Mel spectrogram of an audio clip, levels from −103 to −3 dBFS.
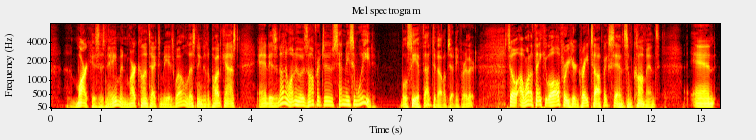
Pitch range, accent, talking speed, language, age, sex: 75-110 Hz, American, 215 wpm, English, 50-69, male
